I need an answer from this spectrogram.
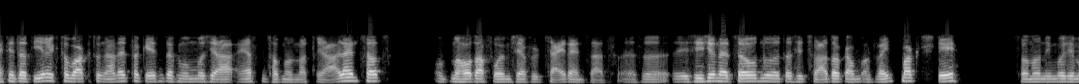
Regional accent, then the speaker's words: Frohnleiten, Styria, Austria; bin aus Fronleiten, das ist in der Steiermark.

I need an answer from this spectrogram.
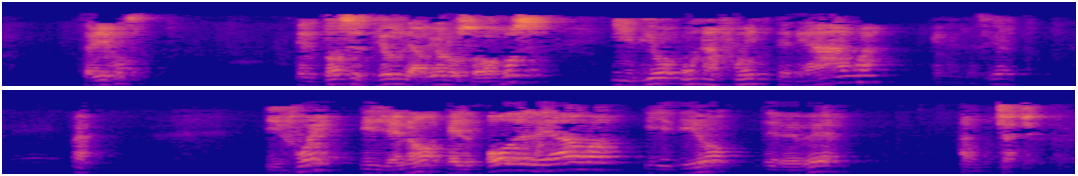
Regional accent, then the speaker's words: Argentina; Ah, no, somos argentinos.

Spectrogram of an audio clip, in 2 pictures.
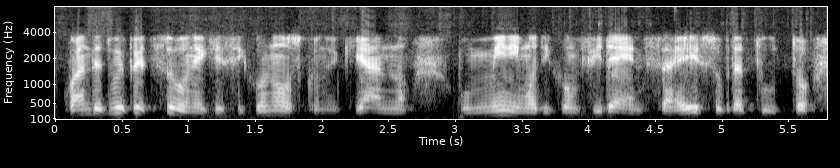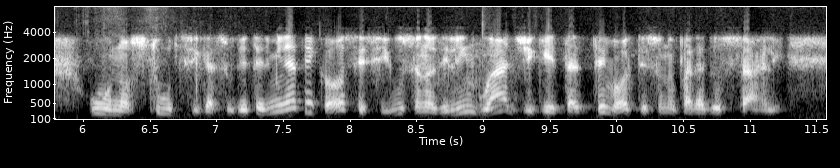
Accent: Rome, Lazio, Italy; accent: Tuscan; Sempre, io sono nato e vissuto

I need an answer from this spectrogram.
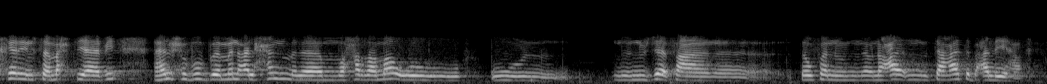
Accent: Algeria; now in France; احنا من الجزائر اصلا من الجزائر

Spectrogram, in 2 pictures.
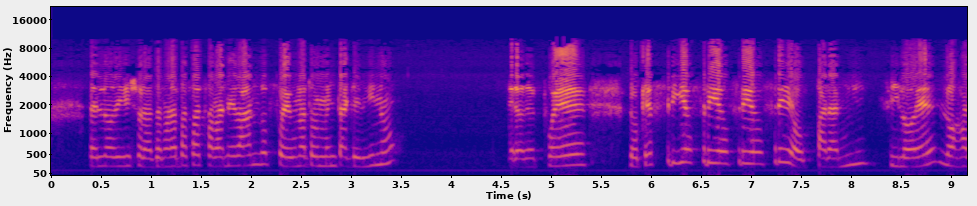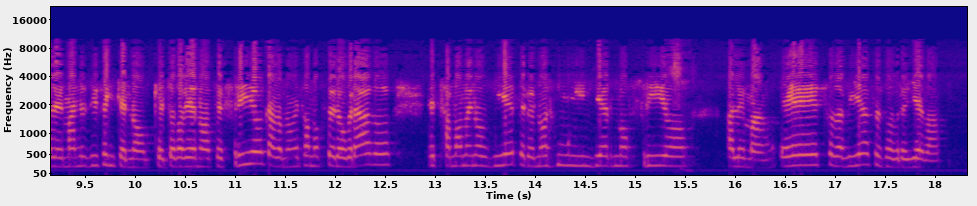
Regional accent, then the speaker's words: Spain; now in Germany; tú como española sabes que no es lo tuyo, entonces prefieres no comerlo

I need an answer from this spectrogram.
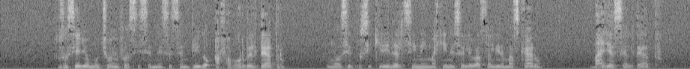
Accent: Xalapa, Veracruz, Mexico; Quienes somos nativos de Jalapa recordamos por allí la terminal de autobuses

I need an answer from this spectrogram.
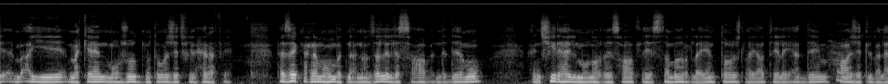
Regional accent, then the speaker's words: Tartus Governorate, Syria; نحن عندنا التراث السوري والتراث التقليدي عندنا في طرطوس له طابع خاص وله مميزات خاصة

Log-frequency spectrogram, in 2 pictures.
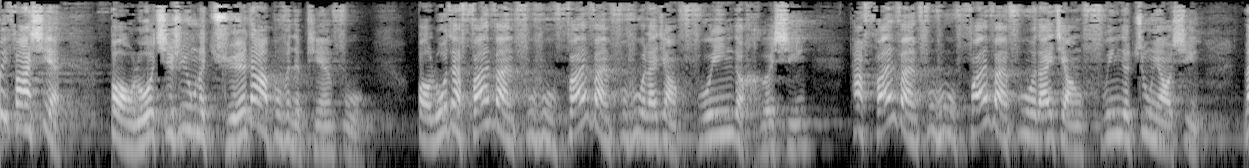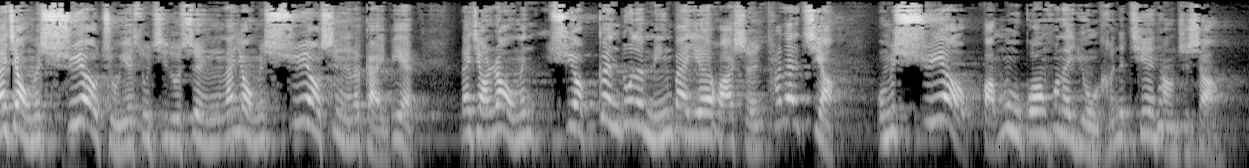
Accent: China; moved away; 特别是我们这些从大陆过来，从中国，从亚洲移民过来的，在国内受到的教育，从小受到教育

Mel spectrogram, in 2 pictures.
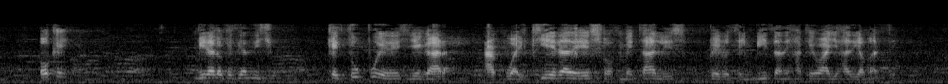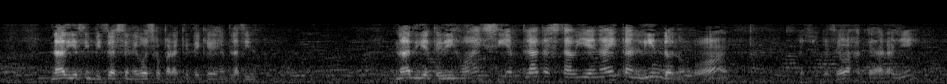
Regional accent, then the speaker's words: Colombia; En mi país, se sabe que Colombia es uno de los países donde más esmeraldas por metro cuadrado hay en una zona en el mundo.

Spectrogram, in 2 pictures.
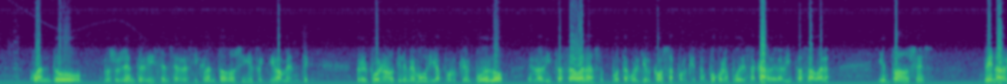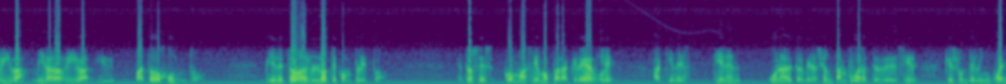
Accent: Argentina; así somos los argentinos.

